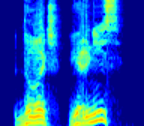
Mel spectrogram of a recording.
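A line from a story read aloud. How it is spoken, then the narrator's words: Growled command. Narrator (Russian): рыкнул отец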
